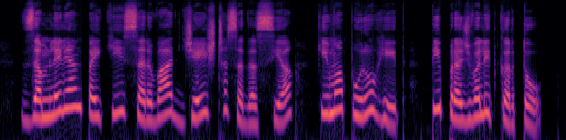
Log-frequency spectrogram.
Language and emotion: Marathi, neutral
